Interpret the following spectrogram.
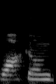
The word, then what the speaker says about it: Wacom: was using a um i call it a wacom tablet i know that it's technically pronounced wacom but i refuse um but i was using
